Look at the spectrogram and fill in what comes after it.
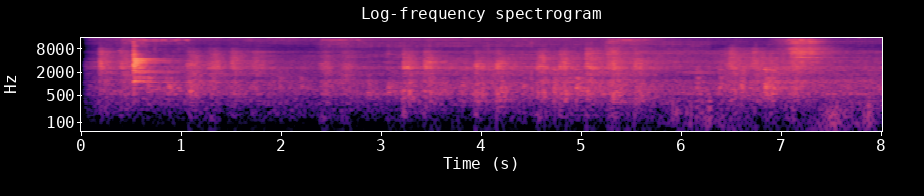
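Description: Single-car KiHa 11 diesel railcar approaching, its wheels clicking over the rail joints, with a sharp ringing metallic clank about half a second in.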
